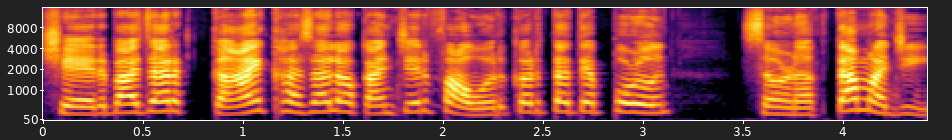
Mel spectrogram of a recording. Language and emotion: Goan Konkani, angry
